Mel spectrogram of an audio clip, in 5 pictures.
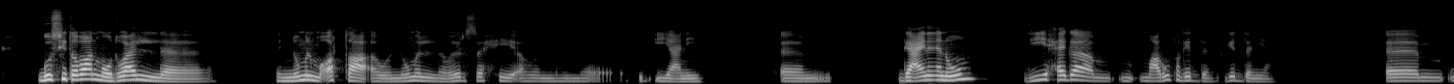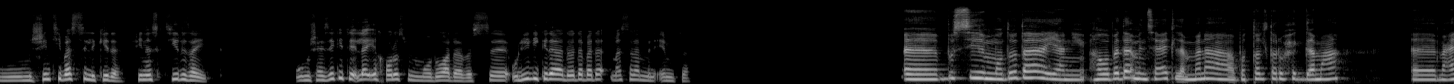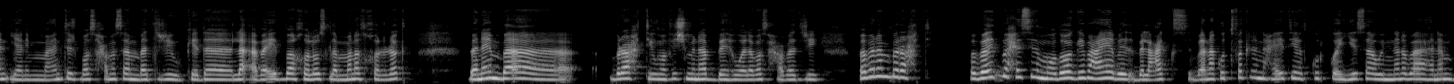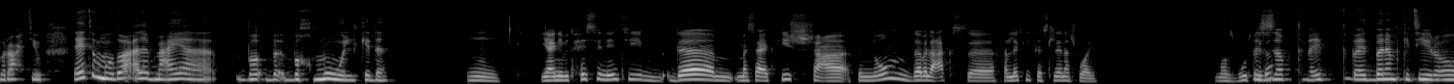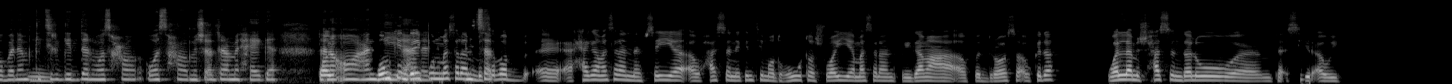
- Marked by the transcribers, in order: unintelligible speech
- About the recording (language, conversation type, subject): Arabic, advice, ليه بصحى تعبان رغم إني بنام كويس؟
